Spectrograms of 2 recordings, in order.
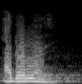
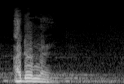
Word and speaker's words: Adonai: Orang Yahudi sekarang itu, kalau ketemu JHWH, pronounce-nya adalah Adonai. Jadi setiap ketemu kata itu dan huruf besar semua, pronounce-nya mereka Adonai.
